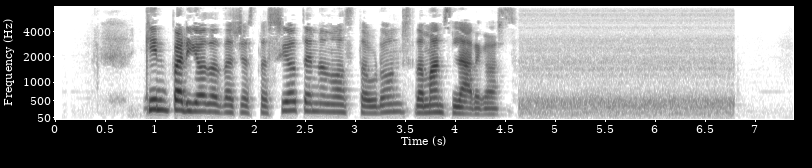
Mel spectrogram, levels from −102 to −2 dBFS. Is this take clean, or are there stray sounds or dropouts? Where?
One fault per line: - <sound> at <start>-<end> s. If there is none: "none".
none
